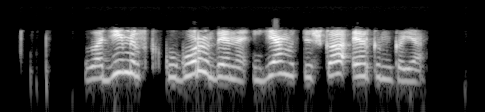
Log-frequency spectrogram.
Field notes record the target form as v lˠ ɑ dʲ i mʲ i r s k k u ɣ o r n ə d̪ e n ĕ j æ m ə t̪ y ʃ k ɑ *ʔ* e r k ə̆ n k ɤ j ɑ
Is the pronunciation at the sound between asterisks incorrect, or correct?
correct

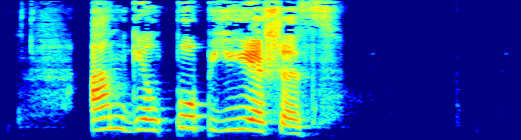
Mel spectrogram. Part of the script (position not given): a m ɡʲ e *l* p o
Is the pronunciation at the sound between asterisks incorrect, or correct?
correct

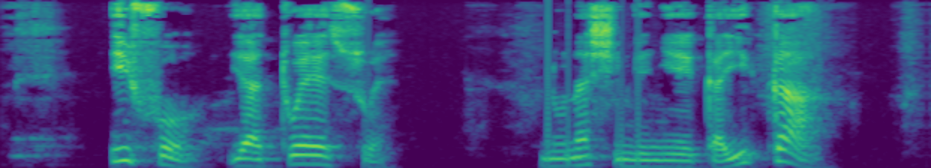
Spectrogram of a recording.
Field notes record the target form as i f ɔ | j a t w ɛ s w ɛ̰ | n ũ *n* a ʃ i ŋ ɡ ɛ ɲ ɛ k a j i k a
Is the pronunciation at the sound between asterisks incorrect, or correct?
correct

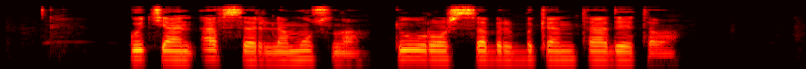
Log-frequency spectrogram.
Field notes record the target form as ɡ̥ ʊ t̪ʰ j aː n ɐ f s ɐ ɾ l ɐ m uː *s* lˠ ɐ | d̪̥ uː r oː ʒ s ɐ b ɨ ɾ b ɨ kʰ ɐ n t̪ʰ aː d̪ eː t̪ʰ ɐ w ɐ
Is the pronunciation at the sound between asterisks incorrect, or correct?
correct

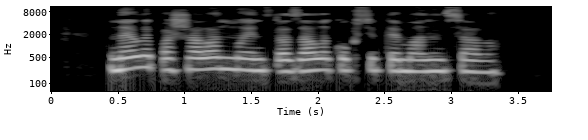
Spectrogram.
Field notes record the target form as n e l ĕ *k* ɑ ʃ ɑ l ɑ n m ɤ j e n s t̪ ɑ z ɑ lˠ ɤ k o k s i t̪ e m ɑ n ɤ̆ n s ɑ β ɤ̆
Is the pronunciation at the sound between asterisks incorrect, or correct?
incorrect: p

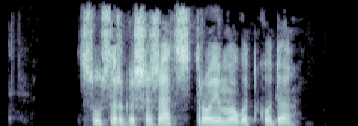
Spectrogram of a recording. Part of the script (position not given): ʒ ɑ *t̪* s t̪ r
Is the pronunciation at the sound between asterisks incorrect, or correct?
correct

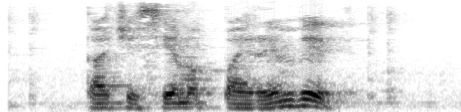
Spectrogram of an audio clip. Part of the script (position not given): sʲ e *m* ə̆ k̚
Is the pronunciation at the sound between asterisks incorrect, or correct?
correct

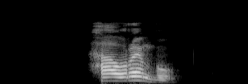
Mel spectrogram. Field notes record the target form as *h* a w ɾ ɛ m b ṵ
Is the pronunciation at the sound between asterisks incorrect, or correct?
correct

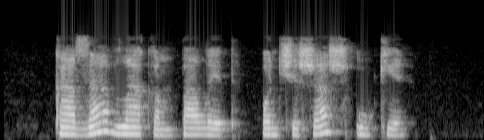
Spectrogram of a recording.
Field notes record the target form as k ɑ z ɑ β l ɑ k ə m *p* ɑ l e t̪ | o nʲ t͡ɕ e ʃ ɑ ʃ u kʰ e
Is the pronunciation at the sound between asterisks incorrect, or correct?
correct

